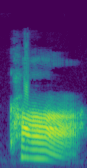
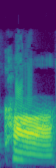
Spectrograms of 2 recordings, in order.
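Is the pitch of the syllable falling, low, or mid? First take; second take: falling; mid. First: The pitch falls from high to low. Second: The pitch stays level in the middle range. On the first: "That's falling, ka. So that's all the way from high to way down low" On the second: "so there's ka stick"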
